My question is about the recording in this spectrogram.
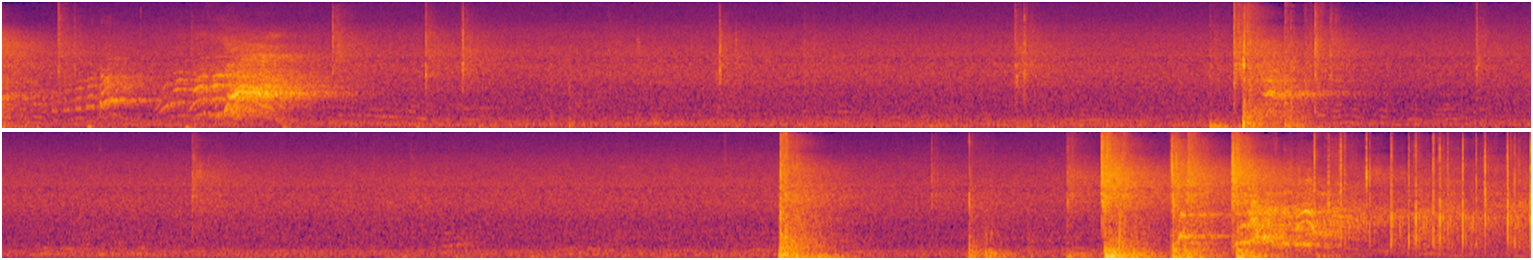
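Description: Kendo sparring: sharp cracks of bamboo shinai strikes and stamping thuds on a wooden floor, each exchange with loud shouted kiai. The exchanges come near the start, about twelve seconds in, and in a quick flurry over the last few seconds, with near-quiet pauses between.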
